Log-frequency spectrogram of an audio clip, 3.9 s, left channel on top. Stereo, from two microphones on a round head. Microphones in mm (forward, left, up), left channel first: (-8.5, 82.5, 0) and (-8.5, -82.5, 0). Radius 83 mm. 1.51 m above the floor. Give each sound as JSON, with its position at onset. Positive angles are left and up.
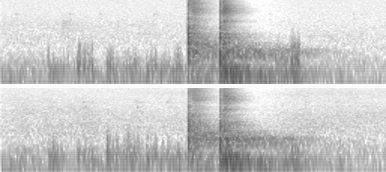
{"t": 1.9, "sound": "writing", "side_deg": 40, "distance_m": 1.6}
